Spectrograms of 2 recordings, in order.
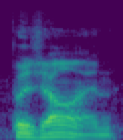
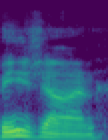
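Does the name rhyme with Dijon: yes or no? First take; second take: no; yes. First: The name does not sound like Dijon. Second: The name sounds like Dijon mustard. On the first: The speaker calls it right. "It's Bajan" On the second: The speaker calls it wrong. "it's not Bijan. It's not it's not Bijan mustard"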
